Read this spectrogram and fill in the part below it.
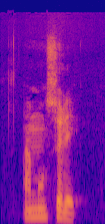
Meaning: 1. to build up; to accumulate 2. to pile up
- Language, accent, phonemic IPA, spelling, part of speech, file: French, France, /a.mɔ̃.sle/, amonceler, verb, LL-Q150 (fra)-amonceler.wav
